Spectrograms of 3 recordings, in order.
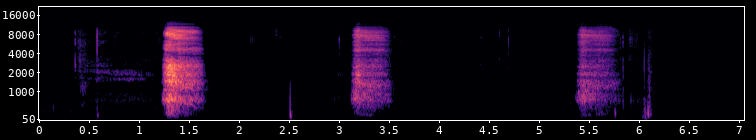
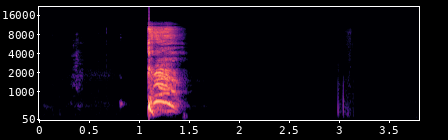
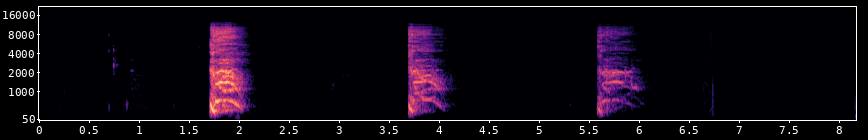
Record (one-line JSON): {"exhalation_length": "7.1 s", "exhalation_amplitude": 29253, "exhalation_signal_mean_std_ratio": 0.23, "cough_length": "3.8 s", "cough_amplitude": 32768, "cough_signal_mean_std_ratio": 0.22, "three_cough_length": "8.2 s", "three_cough_amplitude": 24880, "three_cough_signal_mean_std_ratio": 0.22, "survey_phase": "beta (2021-08-13 to 2022-03-07)", "age": "45-64", "gender": "Female", "wearing_mask": "No", "symptom_none": true, "smoker_status": "Current smoker (e-cigarettes or vapes only)", "respiratory_condition_asthma": false, "respiratory_condition_other": false, "recruitment_source": "REACT", "submission_delay": "2 days", "covid_test_result": "Negative", "covid_test_method": "RT-qPCR"}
